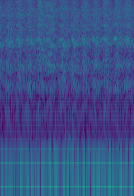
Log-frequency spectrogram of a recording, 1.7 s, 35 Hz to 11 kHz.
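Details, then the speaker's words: 1996 Honda Civic EK hatchback with swapped B16 engine, manual, first start attempt in neutral: steady starter cranking with even compression pulses, never fires; no fuel pump sound heard, fuel pump not turning on. "yeah it's definitely not firing up but uh I'll try next to to figure out why the fuel pump isn't turning on"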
